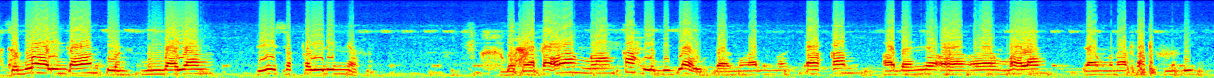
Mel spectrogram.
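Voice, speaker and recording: Higher-voiced man with a lisp. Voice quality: lisp, slurred r. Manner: informal, halting reader who comments on the story. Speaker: video host. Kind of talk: casual reading of horror stories with asides. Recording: muffled lo-fi, clearly noisy with insect-like sounds.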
